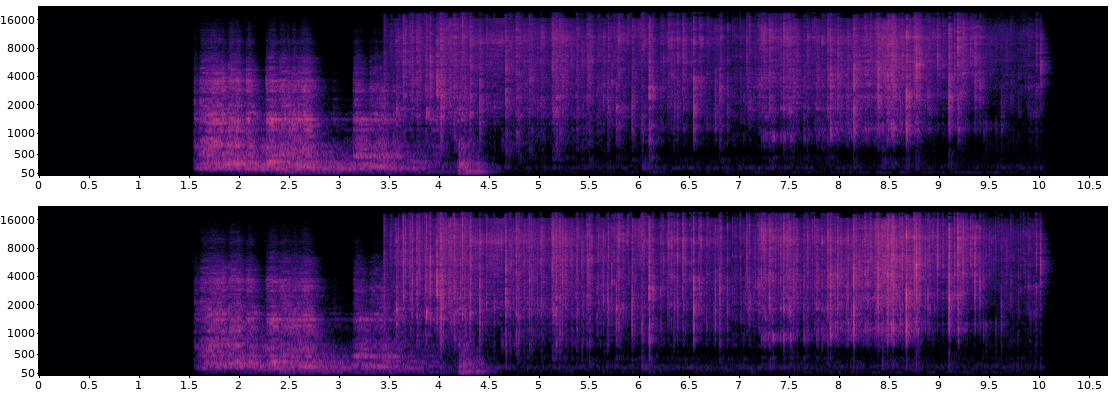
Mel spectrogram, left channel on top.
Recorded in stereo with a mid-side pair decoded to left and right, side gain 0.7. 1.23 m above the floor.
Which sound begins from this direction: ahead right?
A crack, at 3.4 s.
